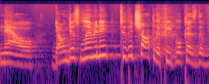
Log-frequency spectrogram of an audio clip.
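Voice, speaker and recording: Lively in intonation, a woman speaks amid noticeable background noise and audible room echo. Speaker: radio program director. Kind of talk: audience Q&A talk. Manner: fast.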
